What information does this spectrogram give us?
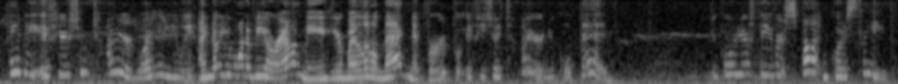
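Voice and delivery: soft, doting aside; tender cooing. Real, not acted. Reader tells tired baby to go sleep, tender cooing. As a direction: gently coax a little one off to bed. Reader gently sends pet to bed.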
